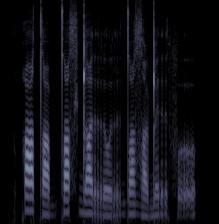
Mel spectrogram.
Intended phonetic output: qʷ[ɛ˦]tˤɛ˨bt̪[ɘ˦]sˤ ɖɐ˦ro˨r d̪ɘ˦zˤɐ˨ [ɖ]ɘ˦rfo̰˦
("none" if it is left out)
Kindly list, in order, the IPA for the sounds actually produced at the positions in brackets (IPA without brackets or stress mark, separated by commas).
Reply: ɛ˦, ɘ˦, ɖ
